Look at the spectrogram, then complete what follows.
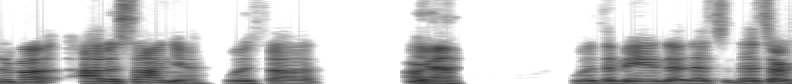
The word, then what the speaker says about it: Adesanya: I'm like, I thought it was Adesanya at the time. Obviously, it's Adesanya, but.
